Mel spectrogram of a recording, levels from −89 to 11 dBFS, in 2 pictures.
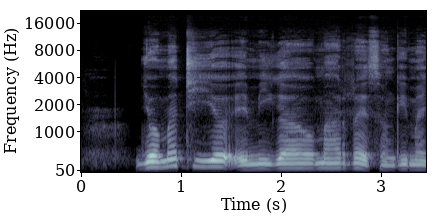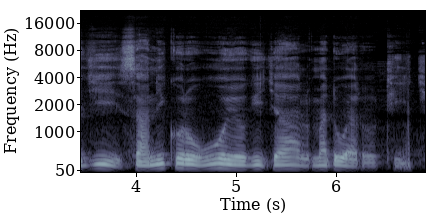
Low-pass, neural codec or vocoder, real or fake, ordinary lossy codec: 19.8 kHz; none; real; none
